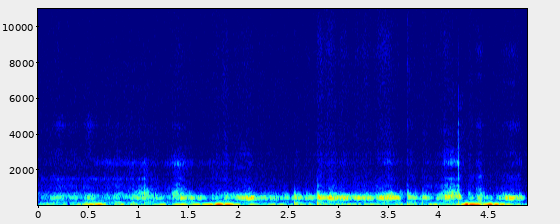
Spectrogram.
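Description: Fingertips and long nails gently scratch and touch the exposed metal microphone capsules of a handheld Tascam recorder with no cover on. The result is a close, rustling scratch over a steady midrange hum, broken by soft, dull thumps and brief low rumbles as the capsules are touched.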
